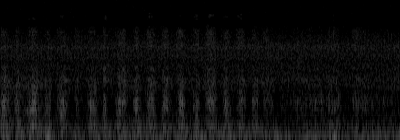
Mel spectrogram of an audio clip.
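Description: Faint, quick, repeated scratching of a Micron fine-liner pen on paper as a line is inked over and over, about six short strokes a second, dying away a little under three seconds in.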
